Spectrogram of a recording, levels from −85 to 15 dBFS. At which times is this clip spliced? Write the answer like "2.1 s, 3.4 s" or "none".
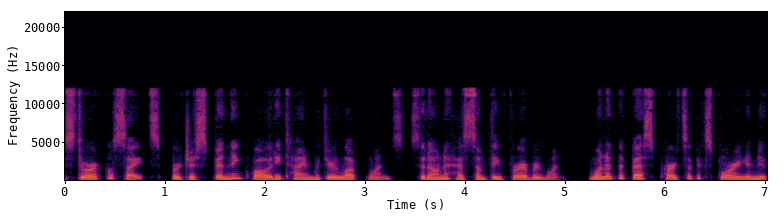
none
